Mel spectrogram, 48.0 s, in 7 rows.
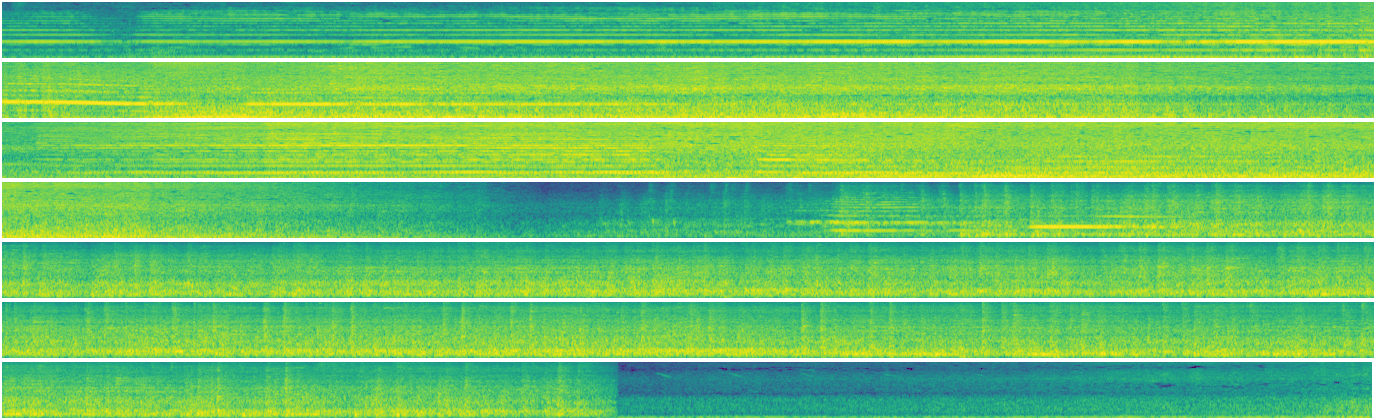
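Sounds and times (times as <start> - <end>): locomotive horn: 0.0 - 20.6, 24.5 - 26.6
train wheels on rails: 0.0 - 48.0.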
